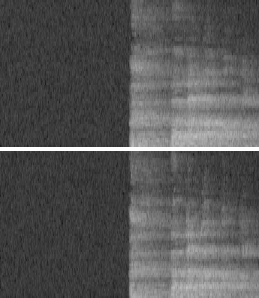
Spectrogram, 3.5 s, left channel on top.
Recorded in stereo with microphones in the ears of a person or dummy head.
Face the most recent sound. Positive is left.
turn(degrees=-25)  # may be behind; listen again after turning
